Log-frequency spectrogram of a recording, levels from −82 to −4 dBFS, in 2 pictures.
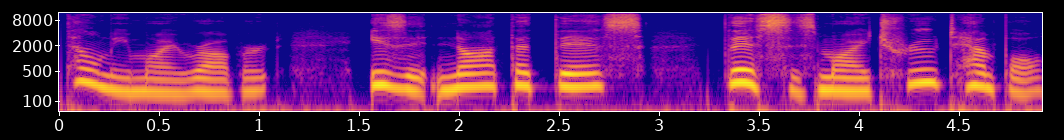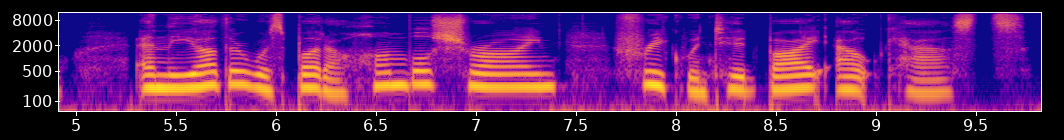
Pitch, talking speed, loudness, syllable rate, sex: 205 Hz, 155 wpm, -19 LUFS, 4.0 syllables/s, female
